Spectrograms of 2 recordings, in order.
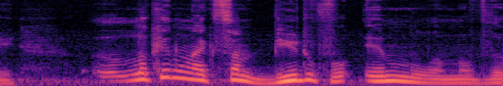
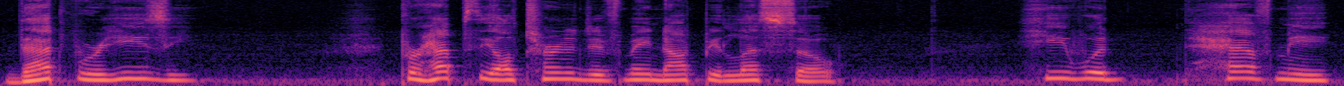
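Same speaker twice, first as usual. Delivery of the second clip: calmer, firmer; 10 semitones higher, 3 dB louder than usual. A narrator's reading. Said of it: "with a calmer and firmer voice".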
